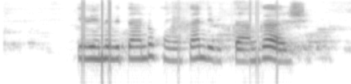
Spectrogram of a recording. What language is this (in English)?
Kinyarwanda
